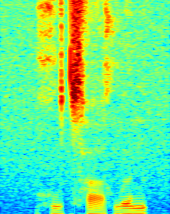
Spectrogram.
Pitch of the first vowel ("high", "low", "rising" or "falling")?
rising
